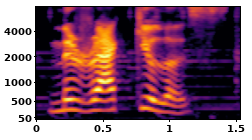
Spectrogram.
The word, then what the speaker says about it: miraculous: How do you pronounce this basic word? Miracles? No. The right way to say this word is miraculous.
